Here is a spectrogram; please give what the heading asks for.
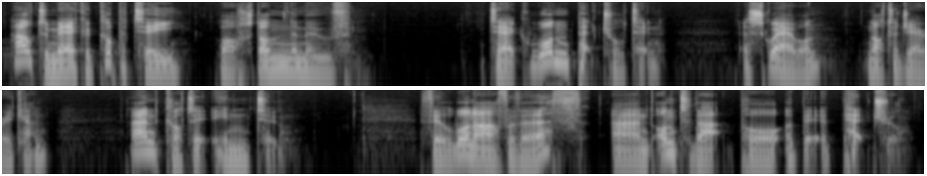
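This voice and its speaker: A man's voice: fairly low pitch, sing-song, unhurried, dry recording, studio quality. Droll young British guardsman. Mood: droll, instructional. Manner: droll, instructional storytelling. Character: Dennis "Hank" Haydock, cheerful young British guardsman. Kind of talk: first-person audio play monologue.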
